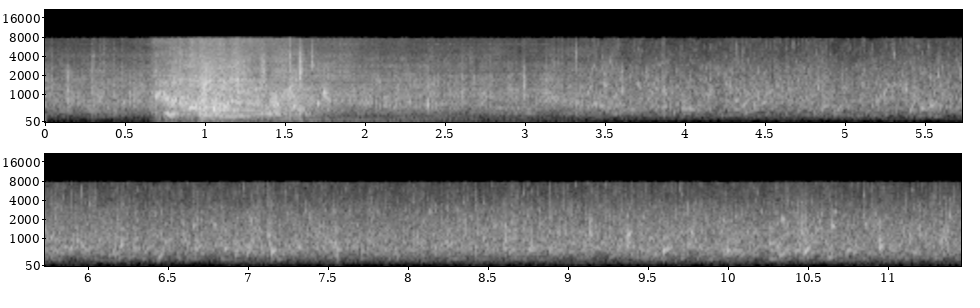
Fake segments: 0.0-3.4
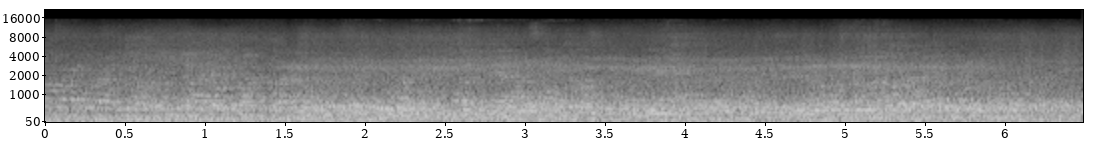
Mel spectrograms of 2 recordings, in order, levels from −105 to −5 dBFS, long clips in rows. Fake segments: 0.0-1.5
